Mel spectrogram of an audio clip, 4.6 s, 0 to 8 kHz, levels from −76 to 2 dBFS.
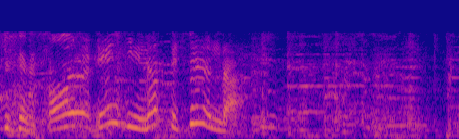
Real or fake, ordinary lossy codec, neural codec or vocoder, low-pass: fake; AAC, 16 kbps; codec, 16 kHz in and 24 kHz out, 1.1 kbps, FireRedTTS-2 codec; 7.2 kHz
